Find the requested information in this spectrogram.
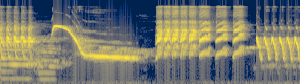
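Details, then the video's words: Asian pied starling singing gacor full isian to draw other starlings: a harsh burst, then a long whistle sliding down and holding steady, followed by grating, chattering notes. "Jalak suren Gacor Full Isian Mewah Langsung Nembak Ngerol"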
